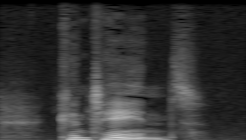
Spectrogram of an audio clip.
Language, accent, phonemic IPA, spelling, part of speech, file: English, US, /kənˈteɪnz/, contains, verb, En-us-contains.ogg
- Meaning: third-person singular simple present indicative of contain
